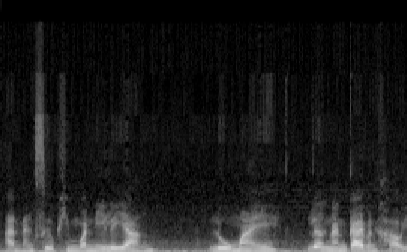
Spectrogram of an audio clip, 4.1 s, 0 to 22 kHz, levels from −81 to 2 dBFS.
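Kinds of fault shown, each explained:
Opus compression: There's a grainy, rough, noise-filled texture across the whole speech clip, and it's plainly audible. The likely cause is Opus running in its CELT music mode at a low rate, something like 24 kbps. At that budget the encoder keeps each band's energy but fills what it can't afford with folded copies of lower bands or with noise, so detail turns hashy rather than swirly. Bandwidth stays full, reaching up to about 20.2 kHz.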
